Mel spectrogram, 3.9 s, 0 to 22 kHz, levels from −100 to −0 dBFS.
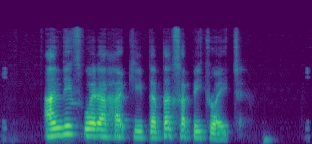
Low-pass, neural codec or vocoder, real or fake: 10.8 kHz; codec, 24 kHz, 0.9 kbps, WavTokenizer, medium music audio release; fake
